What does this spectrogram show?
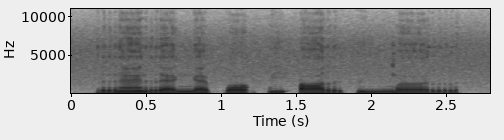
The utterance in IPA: r æ̃ r æ ŋ æ p ɔ k͡p i ʔ ɑ r p ĩ ŋ͡m ʌ r

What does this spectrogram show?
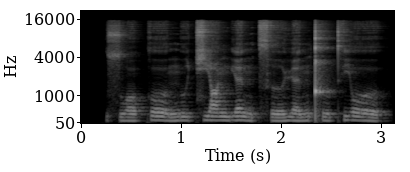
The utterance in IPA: s w ɔ˨˦ k o˥˨ ʊ̯ n̪ u˦ t͡ɕ j ɑ˦ ŋ j ɛ˥˨ n t͡sʰ ɹ̩˨˦ ɥ ɛ˨˦ n kʰ u˨˦ t̪ʰ j o˥˨ ʊ̯

